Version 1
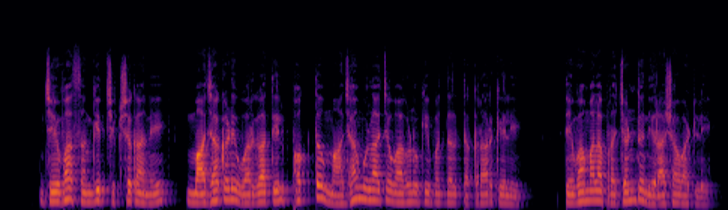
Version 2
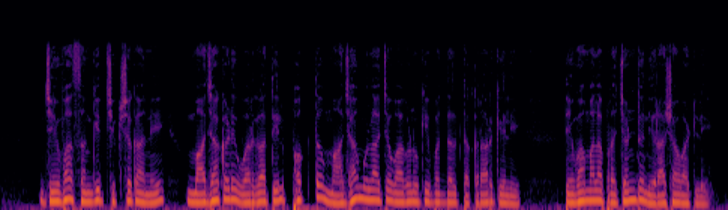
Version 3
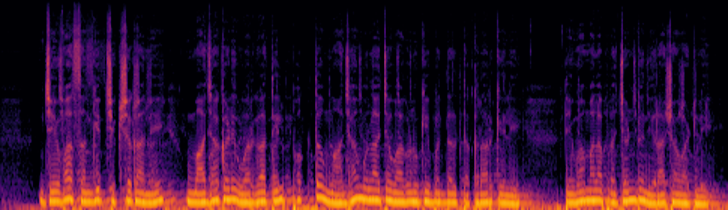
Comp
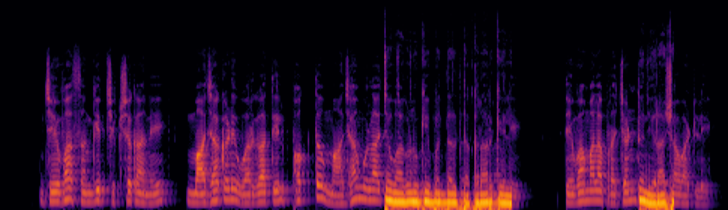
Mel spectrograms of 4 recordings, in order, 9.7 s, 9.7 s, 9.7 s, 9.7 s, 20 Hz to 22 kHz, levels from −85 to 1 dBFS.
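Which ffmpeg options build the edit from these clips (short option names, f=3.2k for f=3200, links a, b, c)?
-filter_complex "[2:a]asplit=2[a][b];[0:a]asplit=3[c][d][e];[c]atrim=end=5.122[f];[a]atrim=start=5.118:end=6.812[g];[d]atrim=start=6.808:end=8.512[h];[b]atrim=start=8.508:end=8.972[i];[e]atrim=start=8.968[j];[f][g]acrossfade=d=0.004:c1=hsin:c2=hsin[k];[k][h]acrossfade=d=0.004:c1=hsin:c2=hsin[l];[l][i]acrossfade=d=0.004:c1=hsin:c2=hsin[m];[m][j]acrossfade=d=0.004:c1=hsin:c2=hsin"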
